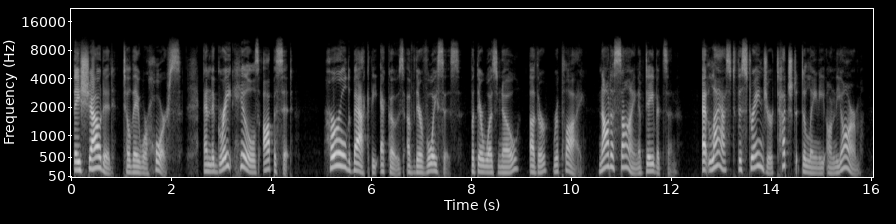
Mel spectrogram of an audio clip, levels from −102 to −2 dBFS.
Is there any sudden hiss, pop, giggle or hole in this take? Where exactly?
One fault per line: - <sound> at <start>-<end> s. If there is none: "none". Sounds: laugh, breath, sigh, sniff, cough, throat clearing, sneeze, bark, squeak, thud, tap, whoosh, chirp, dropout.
none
